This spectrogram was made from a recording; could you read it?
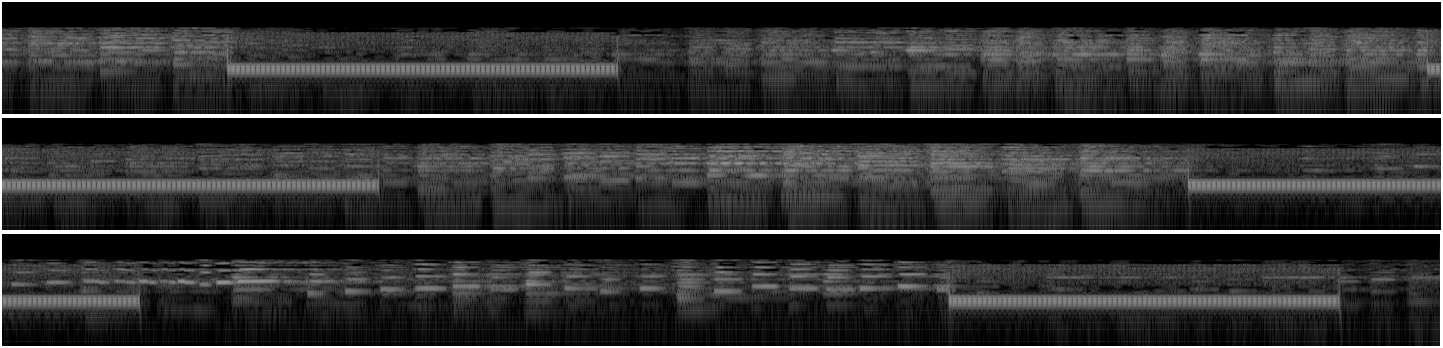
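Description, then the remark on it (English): A phone call to a supermarket rings four times unanswered, steady electronic ring tones of about two seconds each at regular intervals, heard over continuous background music with no one picking up. “Those are the people that refuse to answer the phone.”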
